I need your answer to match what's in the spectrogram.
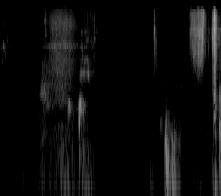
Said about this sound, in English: You know, just one more sip of coffee and we'll kick this off.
